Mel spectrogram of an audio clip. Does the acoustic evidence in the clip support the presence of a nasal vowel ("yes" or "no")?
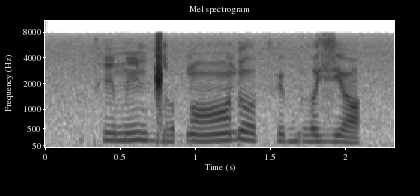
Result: yes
